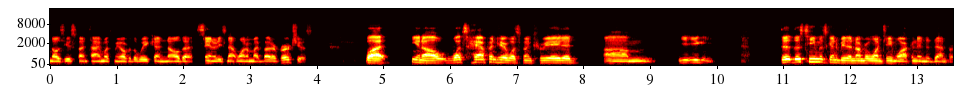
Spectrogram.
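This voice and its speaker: A man's ordinary speaking voice at medium pitch, fairly quick in pace, with lively intonation. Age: 60s. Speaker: sales team member. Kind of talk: testimony.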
